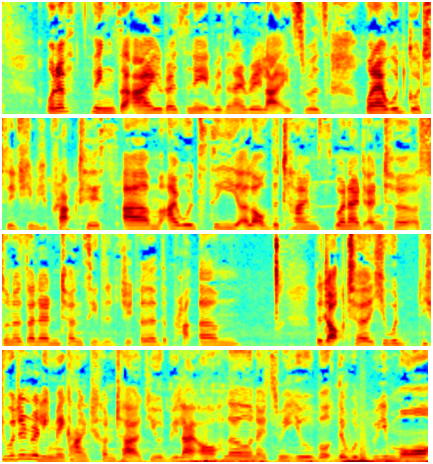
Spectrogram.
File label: Female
